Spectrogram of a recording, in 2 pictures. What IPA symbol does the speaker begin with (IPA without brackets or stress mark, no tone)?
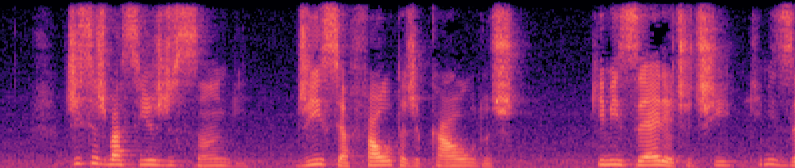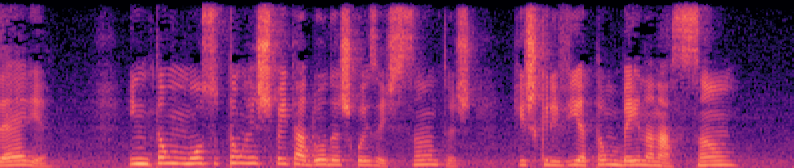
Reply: d͡ʒ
